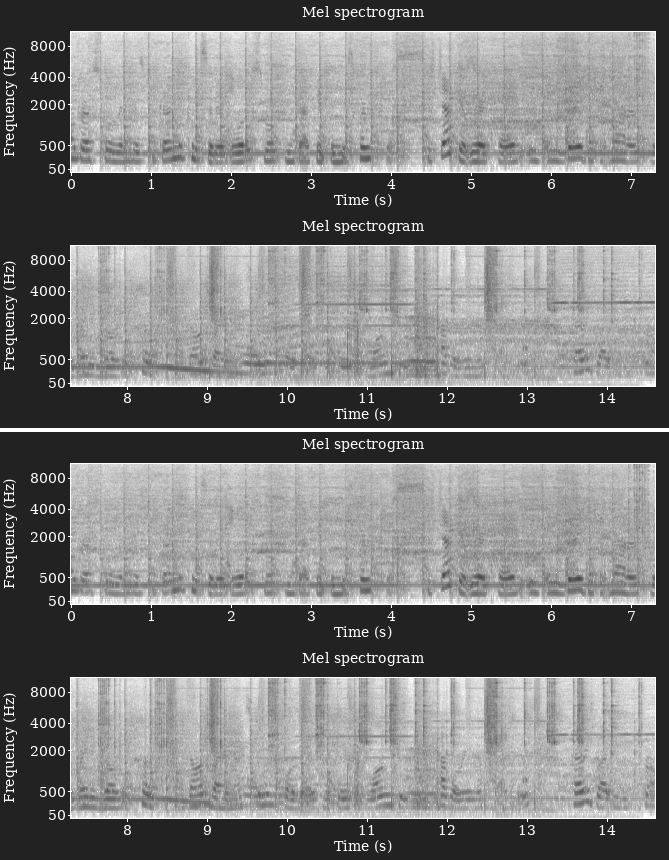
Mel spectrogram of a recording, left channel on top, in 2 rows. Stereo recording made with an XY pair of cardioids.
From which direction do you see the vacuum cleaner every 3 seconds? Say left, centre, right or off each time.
right, right, left, left, left.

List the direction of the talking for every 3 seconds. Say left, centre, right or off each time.
left, centre, right, right, right.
